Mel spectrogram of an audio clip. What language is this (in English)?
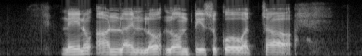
Telugu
